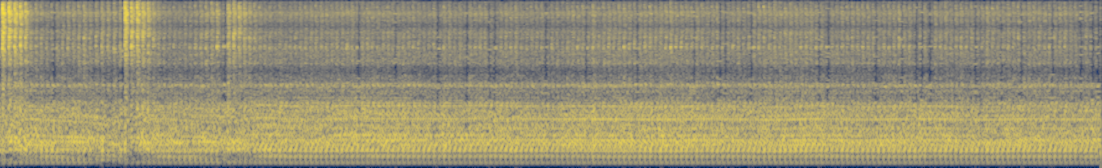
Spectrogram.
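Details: Husqvarna lawn mower after carburetor clean and repair (fuel had been leaking through the carb into the exhaust): small engine runs smooth and steady at an even speed, no misses or knocks; fixed.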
